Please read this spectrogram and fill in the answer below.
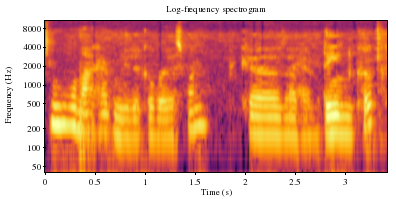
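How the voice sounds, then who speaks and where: Quiet and somewhat breathy, a woman's very deep, low voice has a dark, mellow tone. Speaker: cross-stitch video creator. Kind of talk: casual chat while stitching. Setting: at home. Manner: semi-hushed.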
